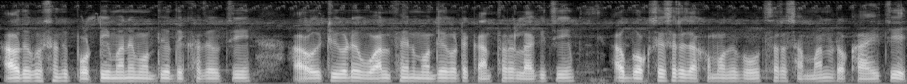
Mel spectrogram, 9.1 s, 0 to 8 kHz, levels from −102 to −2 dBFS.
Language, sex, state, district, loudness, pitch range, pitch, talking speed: Odia, male, Odisha, Malkangiri, -22 LUFS, 105-115 Hz, 110 Hz, 150 wpm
